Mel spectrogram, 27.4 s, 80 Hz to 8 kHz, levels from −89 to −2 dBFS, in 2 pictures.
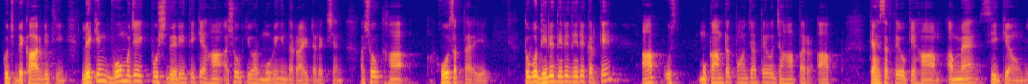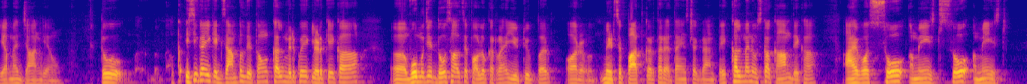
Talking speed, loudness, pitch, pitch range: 225 wpm, -21 LUFS, 110 Hz, 100-130 Hz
